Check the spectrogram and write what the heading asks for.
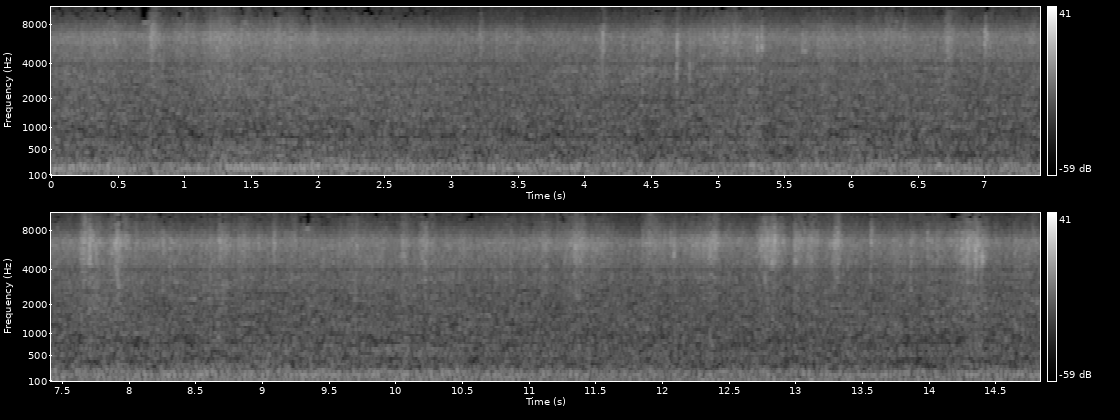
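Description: Steady outdoor background rumble and hiss, even throughout, with a low hum-like band.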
